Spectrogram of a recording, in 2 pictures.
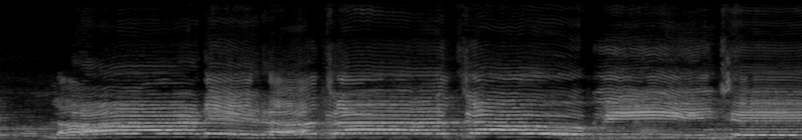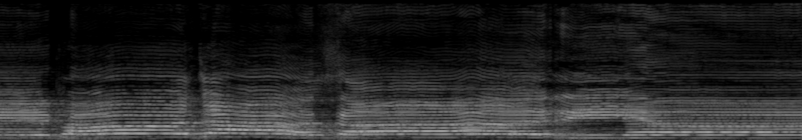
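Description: Women singing a song with long held notes that slide from pitch to pitch.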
